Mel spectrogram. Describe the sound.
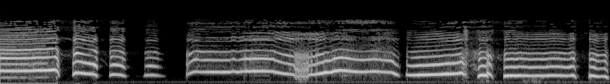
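A girl crying in long, high, wavering wails broken by short sobs and catches of breath, loud and sustained, over a faint steady low hum.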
